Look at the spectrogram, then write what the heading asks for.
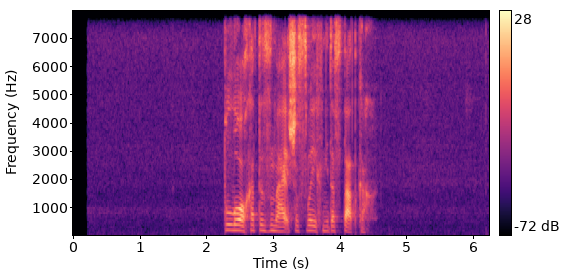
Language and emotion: Russian, angry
